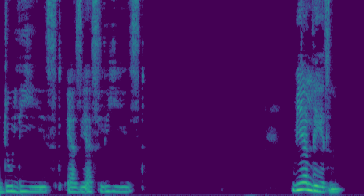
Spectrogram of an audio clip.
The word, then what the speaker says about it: liest: By the way, that I-E in liest is pronounced like a long E. Du liest.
